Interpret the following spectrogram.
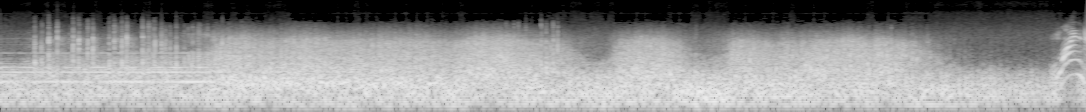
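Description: A cartoon sound effect of a long rumbling roar, swelling and dipping in waves for several seconds and fading near the end. It follows a couple of seconds of music with clicks at the start.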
